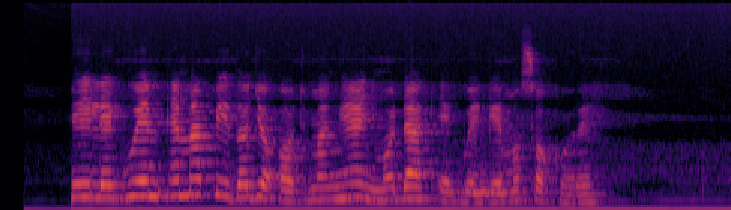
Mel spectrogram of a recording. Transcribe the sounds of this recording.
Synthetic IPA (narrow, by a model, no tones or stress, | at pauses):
pɪleɡwenɛmapɪd̪ɔd͡ʒɔʔɔtmaŋɛɲmɔdakɛɡweŋɡemɔsɔkɔɾɛ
